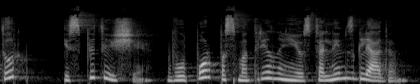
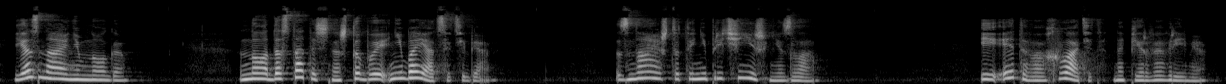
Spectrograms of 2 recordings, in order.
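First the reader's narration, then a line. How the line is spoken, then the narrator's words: Calm. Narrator (Russian): спокойно ответила девушка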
